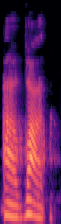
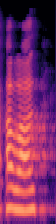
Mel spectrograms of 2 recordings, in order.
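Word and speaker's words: עבד: morado esa letrica en el hebreo original se pronuncia abad se pronuncia abad y mire lo que significa esta palabra significa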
